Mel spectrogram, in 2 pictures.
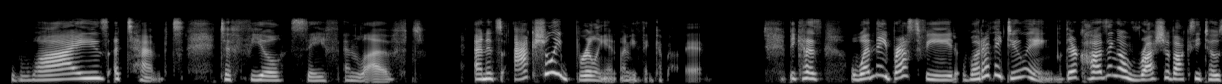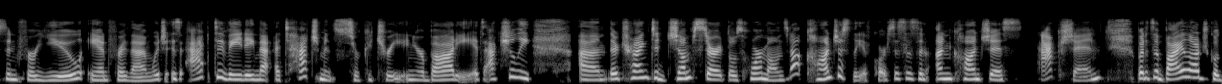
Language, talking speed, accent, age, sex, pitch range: English, 160 wpm, American, 20-39, female, 205-265 Hz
